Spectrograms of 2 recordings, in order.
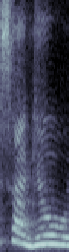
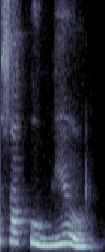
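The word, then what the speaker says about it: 作業: Issho ni sagyou shite. Ini bacanya sagyo atau sakugyo? Do desu ka? Sagyo. Betul sagyo? Betul ya.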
